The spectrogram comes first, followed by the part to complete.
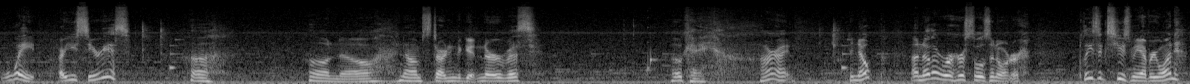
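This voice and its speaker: A man's voice: on the high side, animated, normal speed, long pauses, faint music behind, lightly acted. A man voicing an earnest, nervous and polite musician in a video game, with a hesitant, formal way of talking. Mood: flustered. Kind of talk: video game character dialogue.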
